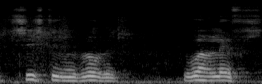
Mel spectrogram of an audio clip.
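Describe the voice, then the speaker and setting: With a Spanish accent, a woman speaks at medium pitch with fairly even intonation. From Spain. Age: 80s+. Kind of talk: interview answer.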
